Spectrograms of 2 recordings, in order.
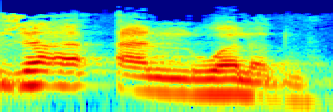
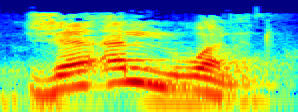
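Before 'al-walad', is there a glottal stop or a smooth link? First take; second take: glottal stop; smooth link. First: A glottal stop separates the two words. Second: The two words run together without a stop. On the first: The speaker calls it wrong. "لا تقول جاء الولد" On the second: The speaker calls it right. "إذا جاءت الولد في نصف الكلام في منتصف الكلام تقول"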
